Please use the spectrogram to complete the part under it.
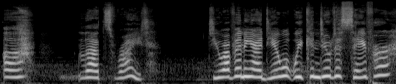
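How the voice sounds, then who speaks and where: A woman's voice: very high-pitched, moderate pace, dry recording. A woman voicing an earnest, emotional teenage schoolgirl in an anime-style game dub.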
